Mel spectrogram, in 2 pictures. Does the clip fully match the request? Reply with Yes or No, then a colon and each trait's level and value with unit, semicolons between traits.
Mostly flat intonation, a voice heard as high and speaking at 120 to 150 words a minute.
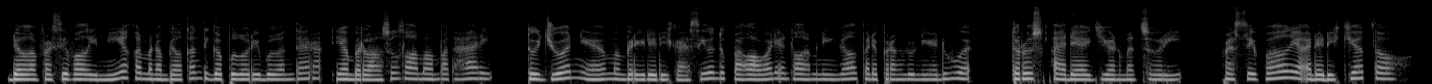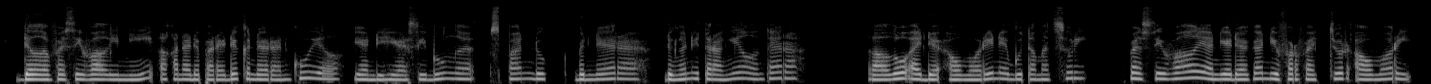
Yes: narrow, 2.1 semitones; high, 240 Hz; average, 130 wpm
